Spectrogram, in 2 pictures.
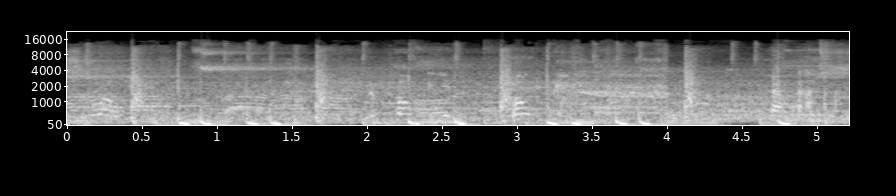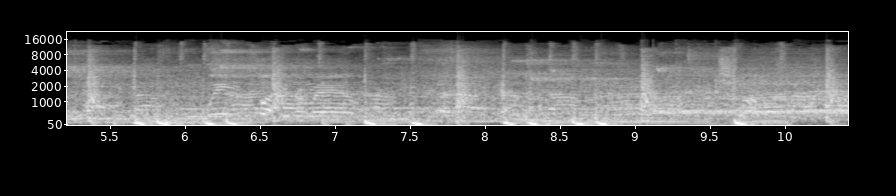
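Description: A hip-hop beat plays over the sound of a basketball bouncing on a hardwood gym floor, with occasional sneaker squeaks.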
